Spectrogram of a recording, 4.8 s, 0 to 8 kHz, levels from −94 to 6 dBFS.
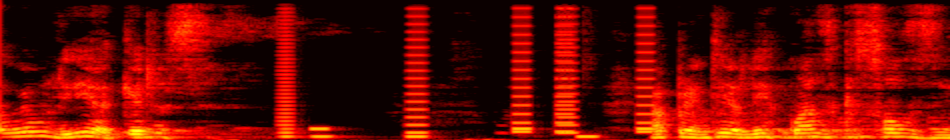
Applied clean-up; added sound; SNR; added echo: classical method WPE with log-MMSE.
